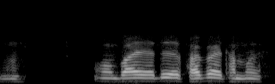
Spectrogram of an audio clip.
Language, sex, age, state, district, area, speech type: Manipuri, male, 18-30, Manipur, Tengnoupal, urban, conversation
